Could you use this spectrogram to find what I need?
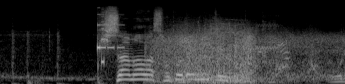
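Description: An energy blast bursts loudly and roars with crackling.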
